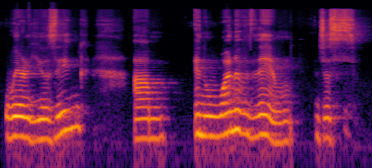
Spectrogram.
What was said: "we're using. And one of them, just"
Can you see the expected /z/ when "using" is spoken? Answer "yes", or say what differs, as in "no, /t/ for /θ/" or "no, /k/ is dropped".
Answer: yes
